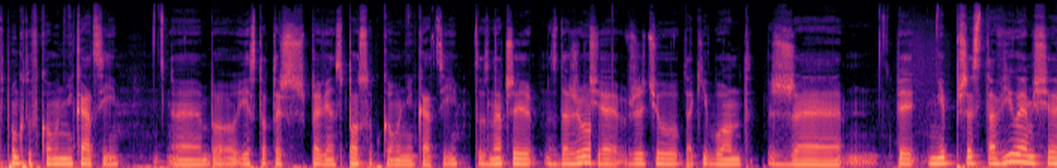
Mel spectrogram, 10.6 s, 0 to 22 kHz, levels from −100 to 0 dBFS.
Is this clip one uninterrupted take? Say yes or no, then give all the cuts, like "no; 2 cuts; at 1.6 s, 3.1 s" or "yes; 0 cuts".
no; 3 cuts; at 5.9 s, 6.8 s, 7.6 s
